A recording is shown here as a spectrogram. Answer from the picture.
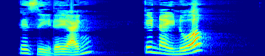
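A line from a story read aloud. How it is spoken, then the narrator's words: Screaming interrogation. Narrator (Vietnamese): Bà Cúc gào lên tra khảo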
